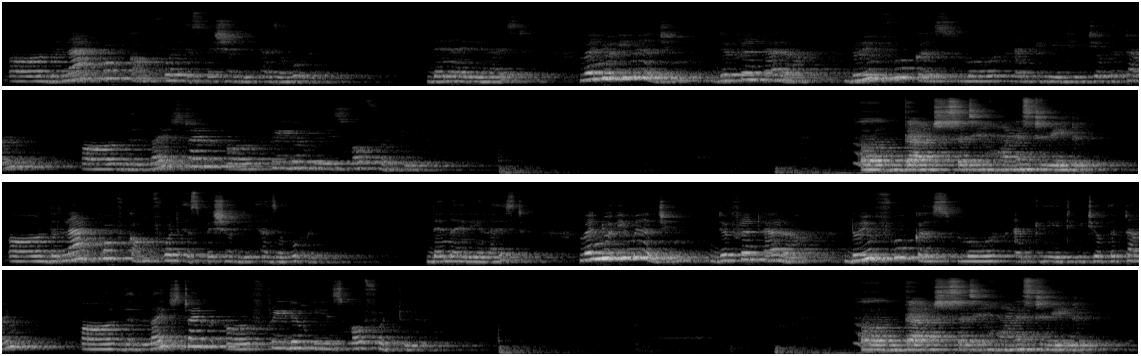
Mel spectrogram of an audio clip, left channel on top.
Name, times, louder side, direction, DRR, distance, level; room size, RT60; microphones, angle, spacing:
voice 1, 0.1-3.2 4.2-5.1 5.8-8.0 8.4-11.6 12.2-15.6 16.3-16.4, right 4 dB, 55° right, 3 dB, 0.4 m, -31 dB
voice 2, 19.9-22.1, left 2 dB, 35° left, -6 dB, 1.2 m, -28 dB
3.3 x 2.5 x 4.2 m, 1.4 s
head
